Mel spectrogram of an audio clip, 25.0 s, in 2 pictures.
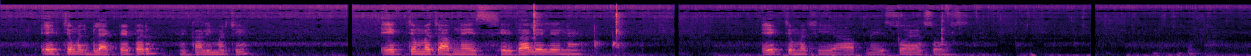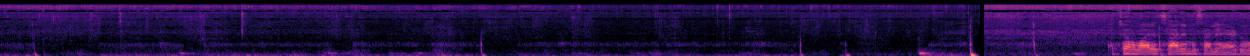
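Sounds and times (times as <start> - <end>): chicken sizzling in a pan: 0.0 - 21.2, 22.2 - 25.0.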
